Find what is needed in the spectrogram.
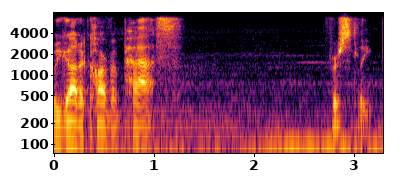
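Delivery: hushed whisper under the breath. Speaking in character while moving toward the threat, said under the breath. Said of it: "And I say under my breath".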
